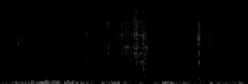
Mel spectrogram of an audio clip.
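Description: Near silence with a few faint, brief rustles of strips of cedar inner bark being twisted between the fingers into cordage, over a faint low rumble.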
